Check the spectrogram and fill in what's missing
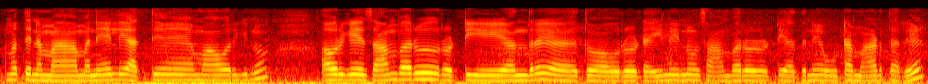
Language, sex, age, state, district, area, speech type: Kannada, female, 18-30, Karnataka, Koppal, rural, spontaneous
